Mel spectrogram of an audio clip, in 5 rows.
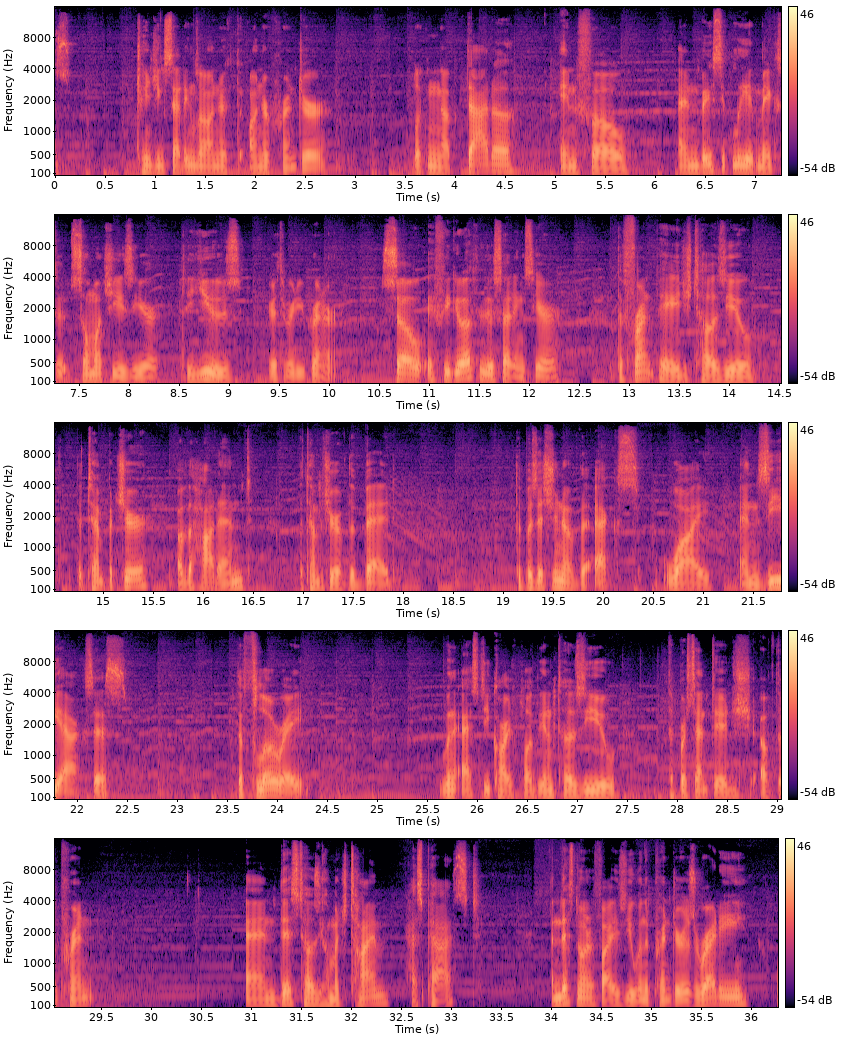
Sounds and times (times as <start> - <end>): Music: 0.0 - 36.2
Speech: 0.8 - 2.8, 3.6 - 18.0, 19.1 - 22.5, 23.6 - 24.3, 25.6 - 29.4, 31.0 - 33.4, 34.0 - 36.0.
